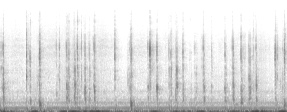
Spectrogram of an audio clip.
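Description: Fingertips type quickly on an RGB backlit computer keyboard with plastic keys, giving a fast, uneven run of short, bright clicks and clacks. Beneath the keystrokes runs a steady low hum.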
